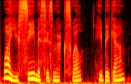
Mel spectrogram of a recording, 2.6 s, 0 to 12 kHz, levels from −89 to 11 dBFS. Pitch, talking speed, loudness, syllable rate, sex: 185 Hz, 160 wpm, -16 LUFS, 4.0 syllables/s, female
